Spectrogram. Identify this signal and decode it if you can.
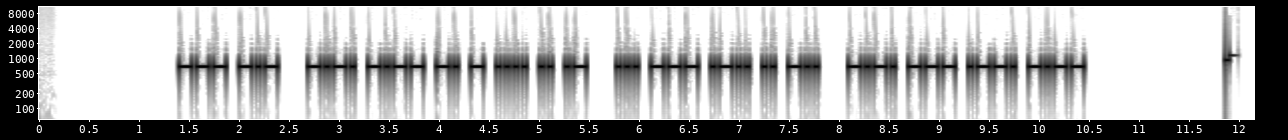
Morse code, heard as a keyed tone, about 27 wpm, 700 Hz. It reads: OK CYNTHIA SOLID COPY
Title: K1USN SST QSO Practice 28wpm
